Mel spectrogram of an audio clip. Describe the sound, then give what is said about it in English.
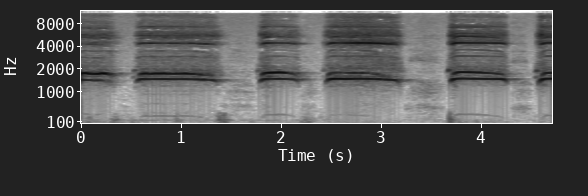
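A train whistle, used as the pitching train sound for the WBAI New York program Back of the Book, sounds in five loud, breathy blasts, each about half a second to a second long with short gaps between, its steady chord-like tone wrapped in airy hiss. No one speaks. “Oh, it's the WBAI Back of the Book pitching train.”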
